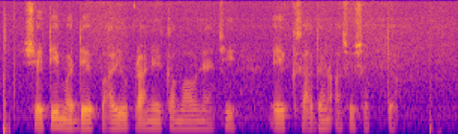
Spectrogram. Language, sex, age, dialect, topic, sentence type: Marathi, male, 36-40, Northern Konkan, agriculture, statement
